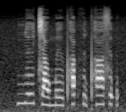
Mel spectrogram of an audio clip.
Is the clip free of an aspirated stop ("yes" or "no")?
no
